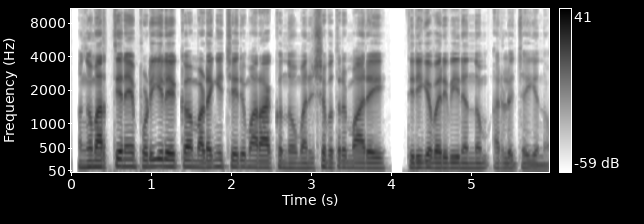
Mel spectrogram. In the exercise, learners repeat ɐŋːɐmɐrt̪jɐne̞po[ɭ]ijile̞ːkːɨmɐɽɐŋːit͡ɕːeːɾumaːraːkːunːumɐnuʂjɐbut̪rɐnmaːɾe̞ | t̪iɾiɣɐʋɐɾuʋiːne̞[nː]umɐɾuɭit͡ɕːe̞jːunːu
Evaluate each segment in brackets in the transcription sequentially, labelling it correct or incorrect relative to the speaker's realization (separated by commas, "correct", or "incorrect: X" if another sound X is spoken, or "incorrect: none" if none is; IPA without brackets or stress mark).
incorrect: ɽ, correct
